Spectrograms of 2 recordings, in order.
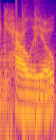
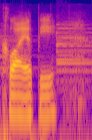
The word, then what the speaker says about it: Calliope: be a dirk and i i say calio but i know it's pronounced calliope um kind of fighting over the narrative it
